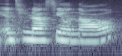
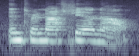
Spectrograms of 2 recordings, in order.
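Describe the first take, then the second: First: It is said with a native Spanish accent. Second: It is said with an American English accent. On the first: The speaker calls it right. "Instead of saying" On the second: The speaker calls it wrong. "she says"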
